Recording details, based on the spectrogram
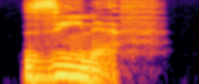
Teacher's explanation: it has two syllables and the stress is on the first syllable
